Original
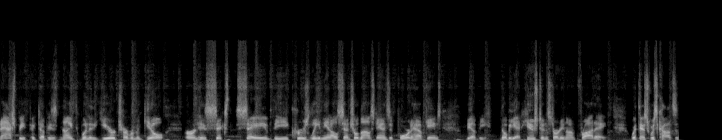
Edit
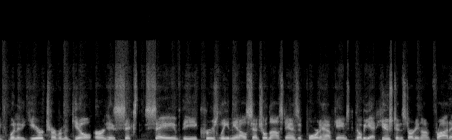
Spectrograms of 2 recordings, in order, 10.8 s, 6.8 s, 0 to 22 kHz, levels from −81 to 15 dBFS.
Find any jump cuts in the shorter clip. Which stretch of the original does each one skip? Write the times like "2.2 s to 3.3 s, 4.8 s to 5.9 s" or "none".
2.5 s to 2.7 s, 6.6 s to 7.4 s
